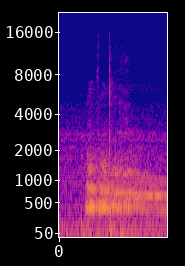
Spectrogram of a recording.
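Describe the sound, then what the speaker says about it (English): A dog barks once in the background during an online class, a single short, muffled yelp that trails off into a faint whimpering tone. "this dog continues to bark"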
